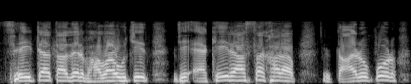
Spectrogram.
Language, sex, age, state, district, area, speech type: Bengali, male, 45-60, West Bengal, Paschim Medinipur, rural, spontaneous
